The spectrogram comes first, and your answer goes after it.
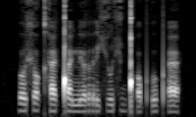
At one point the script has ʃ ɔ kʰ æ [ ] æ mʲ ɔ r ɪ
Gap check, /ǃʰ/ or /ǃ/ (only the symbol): ǃ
